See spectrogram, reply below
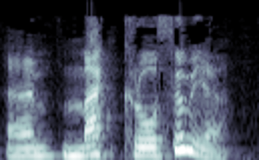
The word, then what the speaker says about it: makrothumia: Makrothumia, which if you're taking notes, you would spell that in English as M-A-K-R-O, makrothumia, T-H-U-M-I-A.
